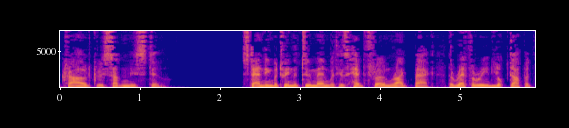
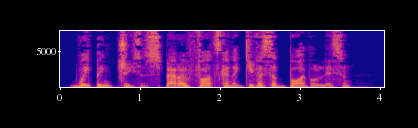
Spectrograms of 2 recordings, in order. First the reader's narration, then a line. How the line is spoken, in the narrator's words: Big Hetty hissed at no one in particular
